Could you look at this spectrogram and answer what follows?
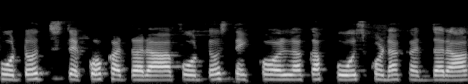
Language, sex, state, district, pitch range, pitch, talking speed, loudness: Kannada, female, Karnataka, Gulbarga, 215-235 Hz, 225 Hz, 115 wpm, -15 LUFS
